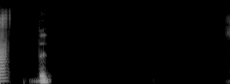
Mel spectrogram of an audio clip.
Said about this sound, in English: Sorry, I have the fart extension on Zoom conference. Sorry, let me just disable.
